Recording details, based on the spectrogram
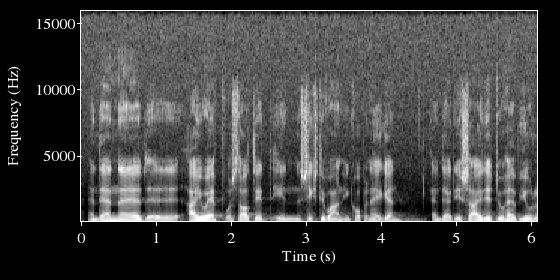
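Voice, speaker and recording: In a Skåne accent, a man with a fairly high voice speaks at a moderate pace. His tone is dark and mellow, with fairly even intonation. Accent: Swedish (Skåne). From southern Sweden, Skåne. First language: Swedish (Skåne dialect). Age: 80s+. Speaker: orienteering pioneer. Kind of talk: conference talk. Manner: halting, many fillers.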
